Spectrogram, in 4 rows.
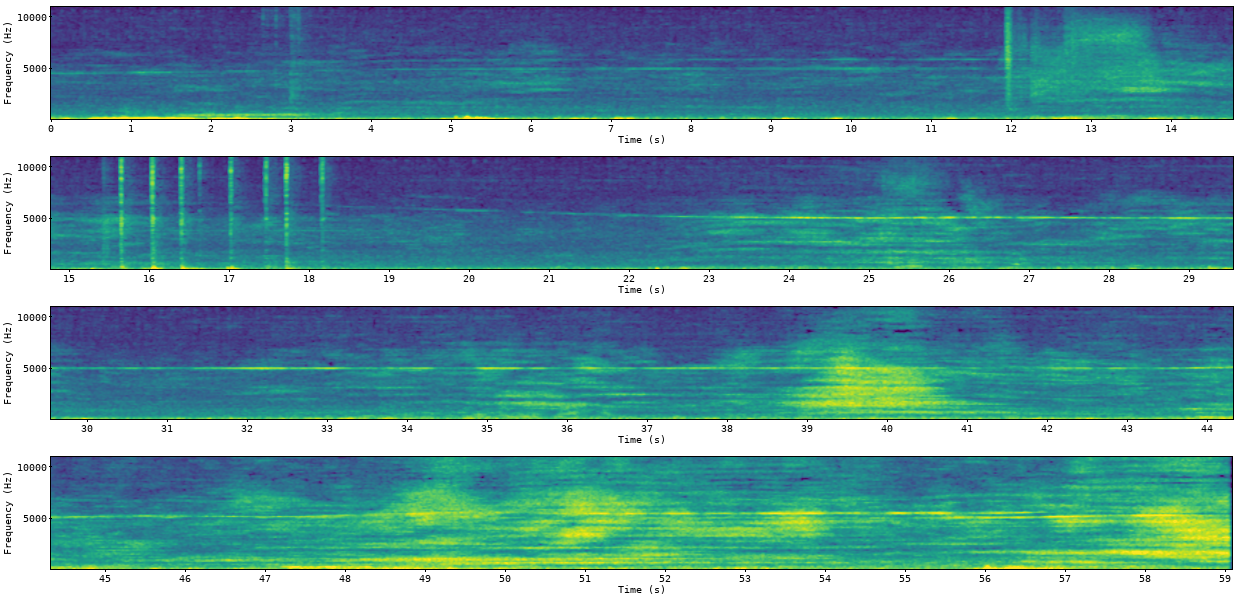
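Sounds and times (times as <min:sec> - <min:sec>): jet engines whining: 0:00.0 - 0:59.0.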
